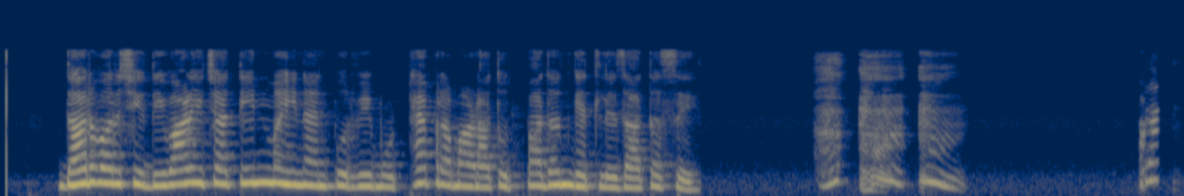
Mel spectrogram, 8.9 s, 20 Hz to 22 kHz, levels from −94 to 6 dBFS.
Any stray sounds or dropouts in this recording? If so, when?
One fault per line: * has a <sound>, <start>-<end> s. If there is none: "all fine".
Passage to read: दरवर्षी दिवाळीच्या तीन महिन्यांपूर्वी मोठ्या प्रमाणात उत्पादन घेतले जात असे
* has a throat clearing, 6.1-7.3 s
* has a laugh, 8.5-8.7 s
